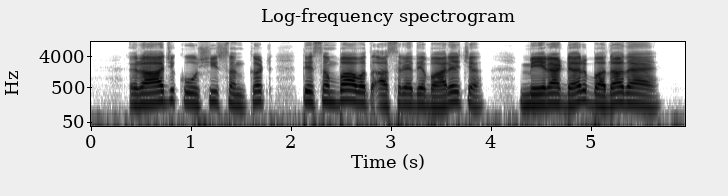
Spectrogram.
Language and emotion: Dogri, fearful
